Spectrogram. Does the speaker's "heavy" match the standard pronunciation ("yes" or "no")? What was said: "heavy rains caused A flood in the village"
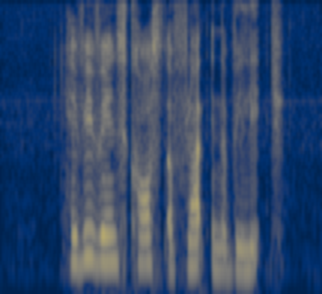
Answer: yes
